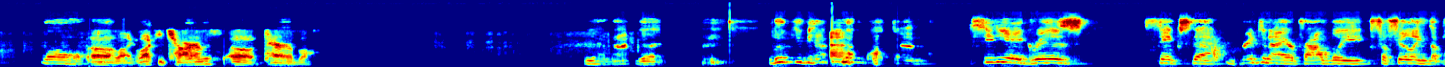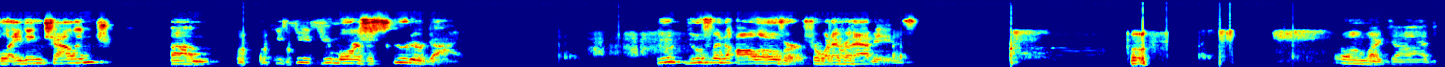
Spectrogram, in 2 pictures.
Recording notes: The guys are back together and properly socially distanced by way of a zoom conference call.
